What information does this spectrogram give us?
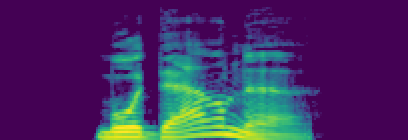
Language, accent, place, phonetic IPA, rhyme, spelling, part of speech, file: German, Germany, Berlin, [moˈdɛʁnə], -ɛʁnə, moderne, adjective, De-moderne.ogg
- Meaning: inflection of modern: 1. strong/mixed nominative/accusative feminine singular 2. strong nominative/accusative plural 3. weak nominative all-gender singular 4. weak accusative feminine/neuter singular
